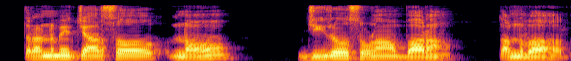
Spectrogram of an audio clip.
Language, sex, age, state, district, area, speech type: Punjabi, male, 60+, Punjab, Ludhiana, rural, read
